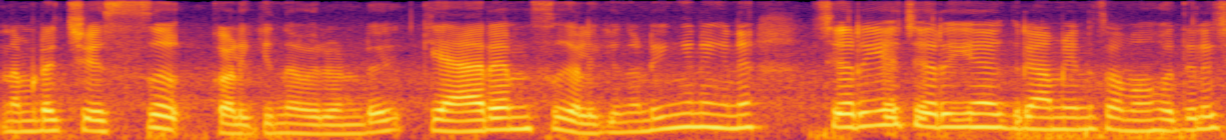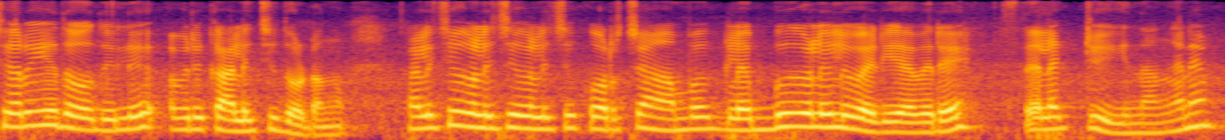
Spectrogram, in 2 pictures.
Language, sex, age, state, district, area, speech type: Malayalam, female, 30-45, Kerala, Kollam, rural, spontaneous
